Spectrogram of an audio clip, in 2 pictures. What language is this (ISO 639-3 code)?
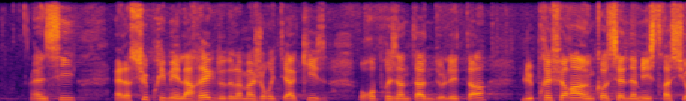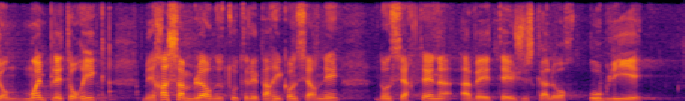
fra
